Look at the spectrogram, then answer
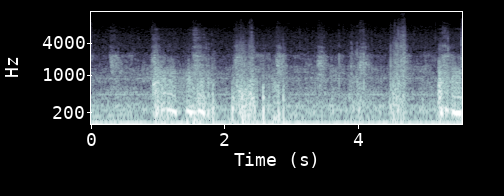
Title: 60 seconds of cute snoring pug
